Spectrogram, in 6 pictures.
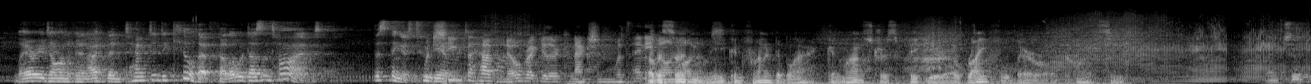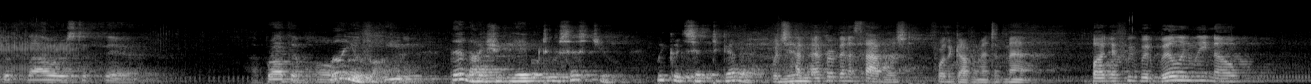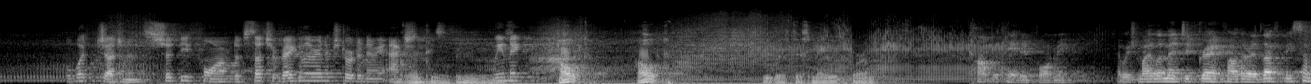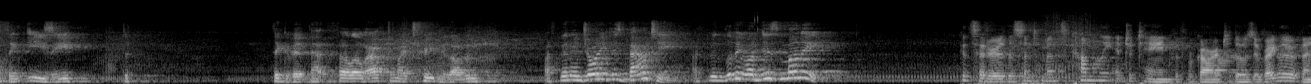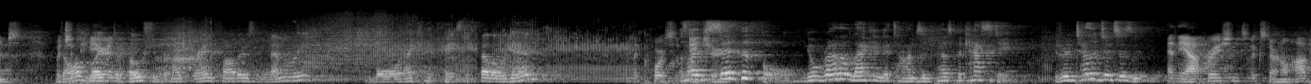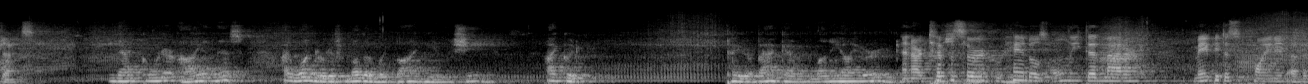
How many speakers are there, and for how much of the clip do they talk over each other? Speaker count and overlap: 5, about 9%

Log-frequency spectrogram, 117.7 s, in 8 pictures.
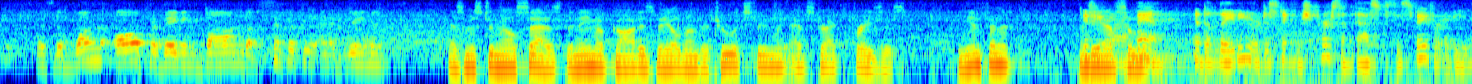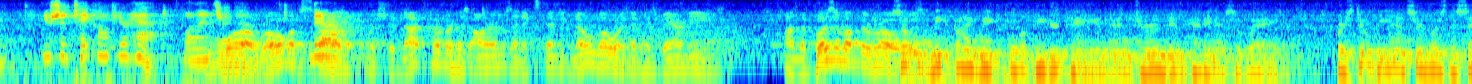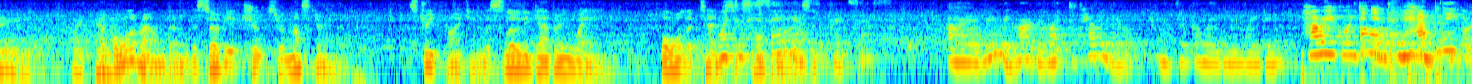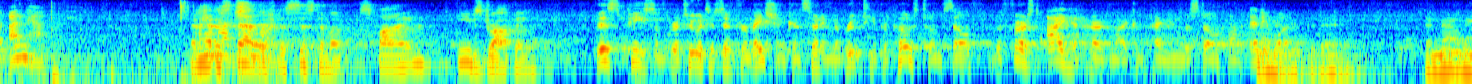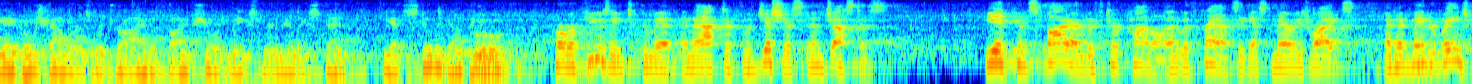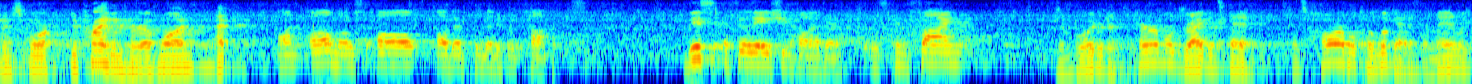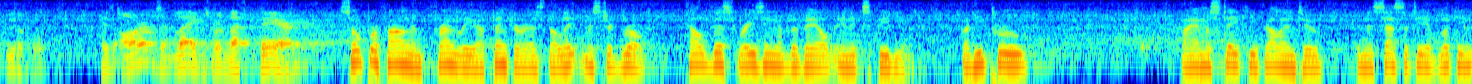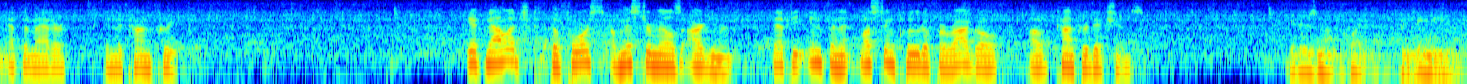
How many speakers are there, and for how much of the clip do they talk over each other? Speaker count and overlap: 10, about 7%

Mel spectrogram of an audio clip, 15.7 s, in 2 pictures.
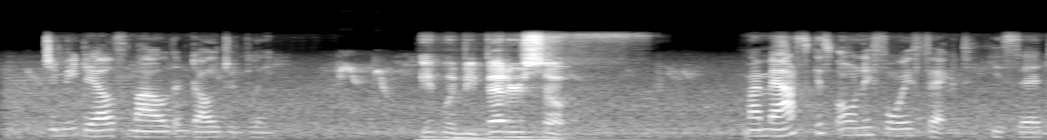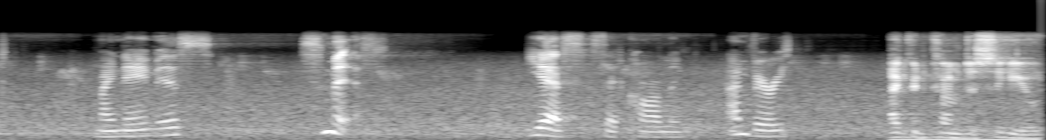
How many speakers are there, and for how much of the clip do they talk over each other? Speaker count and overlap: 2, no overlap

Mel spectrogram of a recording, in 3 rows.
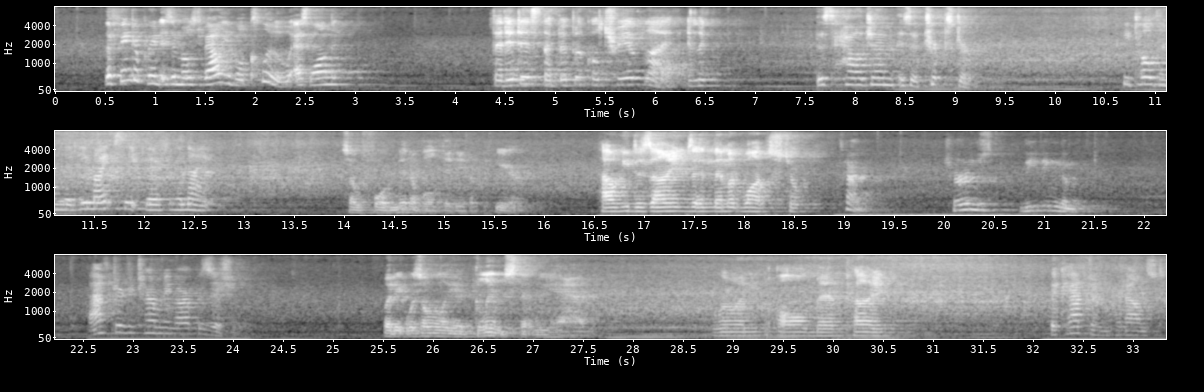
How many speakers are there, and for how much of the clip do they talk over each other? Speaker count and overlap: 8, no overlap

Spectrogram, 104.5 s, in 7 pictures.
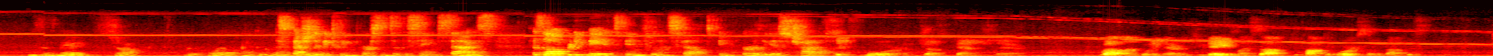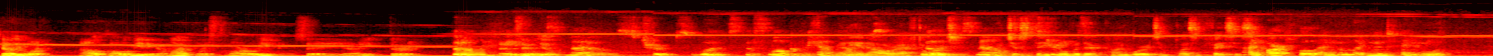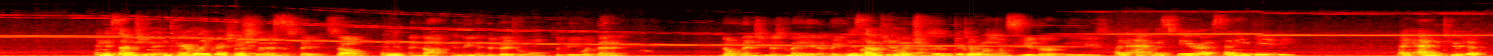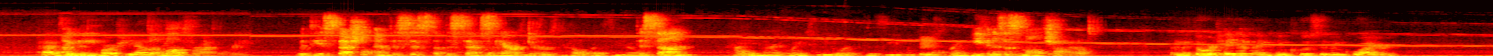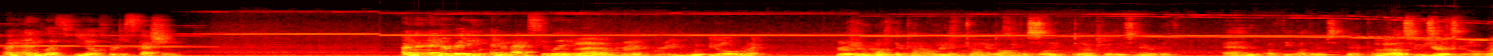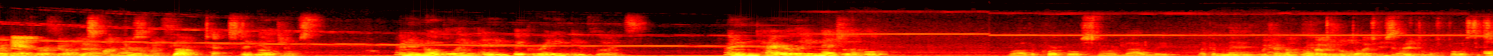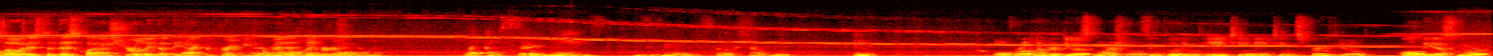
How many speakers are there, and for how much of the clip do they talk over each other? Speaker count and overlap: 8, about 29%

